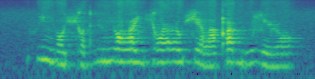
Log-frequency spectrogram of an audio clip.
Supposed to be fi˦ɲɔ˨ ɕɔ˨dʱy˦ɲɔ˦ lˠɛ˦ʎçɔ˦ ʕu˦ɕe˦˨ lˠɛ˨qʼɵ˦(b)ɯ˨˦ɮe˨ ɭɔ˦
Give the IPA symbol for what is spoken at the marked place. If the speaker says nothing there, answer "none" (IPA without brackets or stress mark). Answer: b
